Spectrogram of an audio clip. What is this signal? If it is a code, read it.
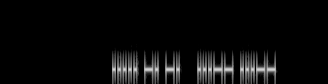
Morse code, heard as a keyed tone, about 46 wpm, 700 Hz. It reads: 5NN 33
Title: CQ WW DX Contest Exchange Encore - 45wpm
